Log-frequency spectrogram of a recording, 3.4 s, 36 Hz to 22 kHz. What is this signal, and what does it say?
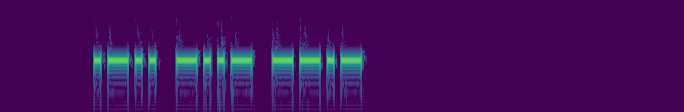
Morse code, heard as a keyed tone, about 34 wpm, 700 Hz. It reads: LXQ
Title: USA Call Sign Postfixes - 3 Letters 35wpm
